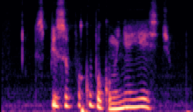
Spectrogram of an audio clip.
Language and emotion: Russian, neutral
